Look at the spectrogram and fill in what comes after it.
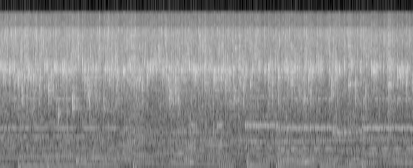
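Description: Hot cooking oil sizzling steadily in a wok, under background music.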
